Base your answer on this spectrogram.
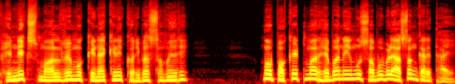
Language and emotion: Odia, fearful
